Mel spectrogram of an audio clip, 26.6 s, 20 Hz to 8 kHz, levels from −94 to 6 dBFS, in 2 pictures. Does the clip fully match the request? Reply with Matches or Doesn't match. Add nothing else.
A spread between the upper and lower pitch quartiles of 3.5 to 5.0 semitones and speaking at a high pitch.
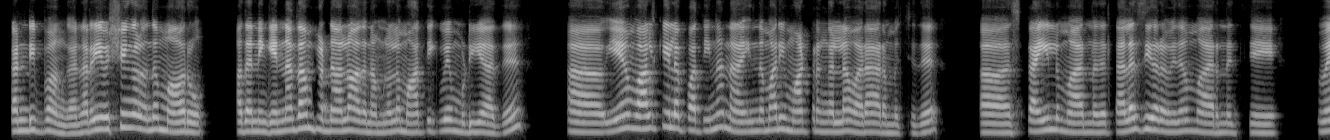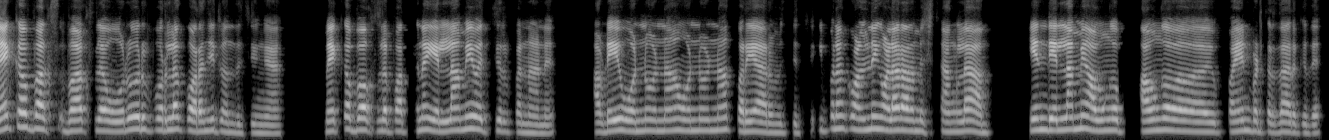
Doesn't match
